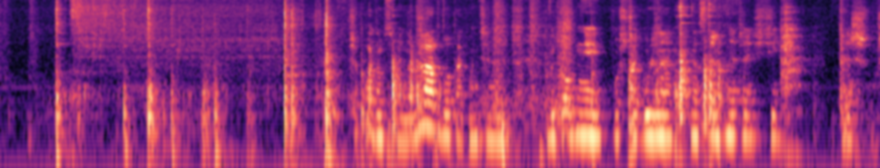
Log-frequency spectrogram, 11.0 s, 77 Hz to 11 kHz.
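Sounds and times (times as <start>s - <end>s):
chopped onion sizzling in melted fat in a pot: 0.8s - 4.4s
speech: 4.6s - 10.0s, 10.6s - 10.9s
utensil knocking and scraping against a pot while stirring: 6.0s - 7.4s.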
